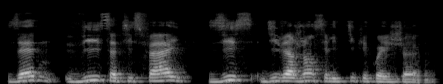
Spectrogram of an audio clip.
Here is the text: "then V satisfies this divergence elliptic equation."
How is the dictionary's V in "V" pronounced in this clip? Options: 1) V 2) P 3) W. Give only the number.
1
